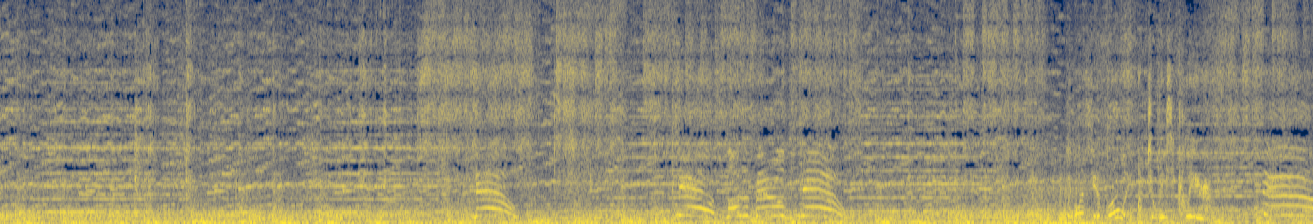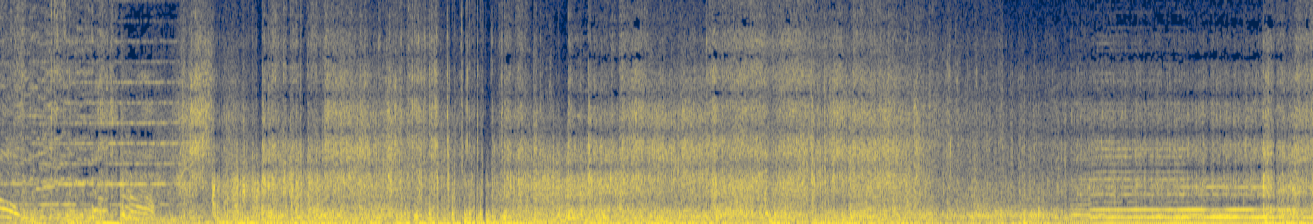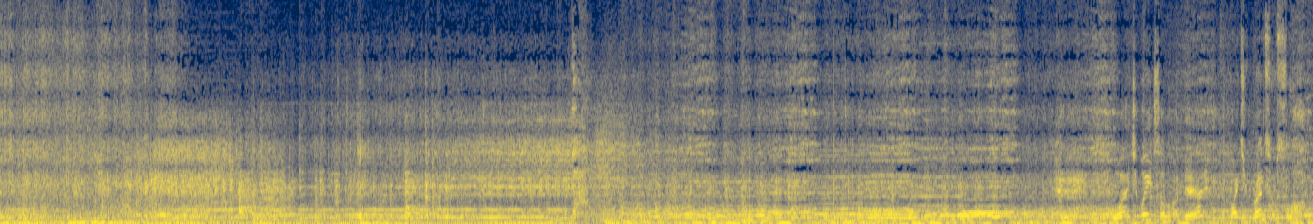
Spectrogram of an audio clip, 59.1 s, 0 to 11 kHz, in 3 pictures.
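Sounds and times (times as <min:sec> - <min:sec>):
dramatic film music: 0:00.0 - 0:59.0
explosion and fire roar: 0:13.7 - 0:58.4.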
